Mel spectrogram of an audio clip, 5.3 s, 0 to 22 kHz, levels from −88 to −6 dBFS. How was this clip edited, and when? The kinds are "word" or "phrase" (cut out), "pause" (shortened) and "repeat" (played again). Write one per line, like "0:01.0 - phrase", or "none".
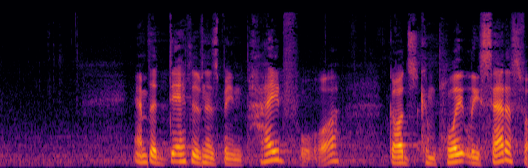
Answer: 0:01.5 - word
0:02.0 - word
0:04.2 - word

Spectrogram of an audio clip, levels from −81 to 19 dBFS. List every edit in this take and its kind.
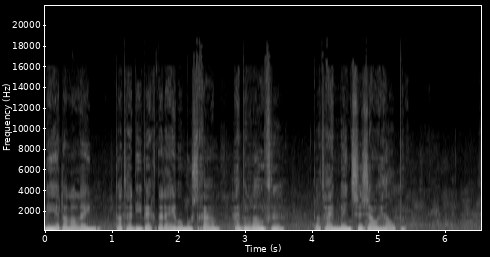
0:02.7 - pause

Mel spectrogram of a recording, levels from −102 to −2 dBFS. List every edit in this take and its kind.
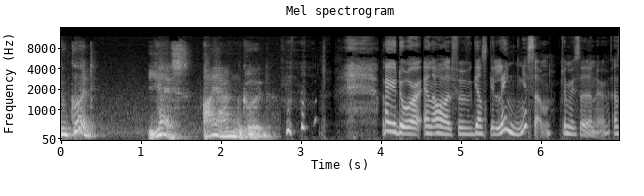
0:02.7 - pause
0:04.1 - word

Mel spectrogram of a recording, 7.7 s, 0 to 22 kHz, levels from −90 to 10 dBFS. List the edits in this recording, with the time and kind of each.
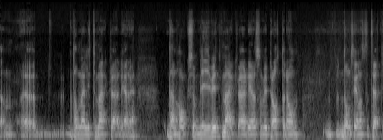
none

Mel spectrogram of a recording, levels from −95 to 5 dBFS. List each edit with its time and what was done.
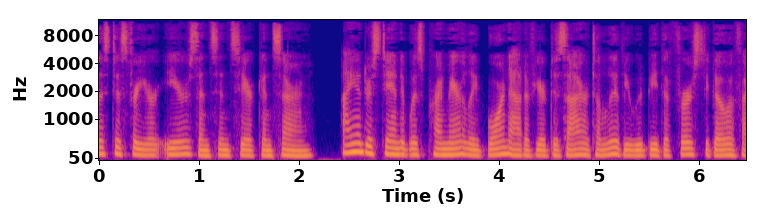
0:05.2 - word

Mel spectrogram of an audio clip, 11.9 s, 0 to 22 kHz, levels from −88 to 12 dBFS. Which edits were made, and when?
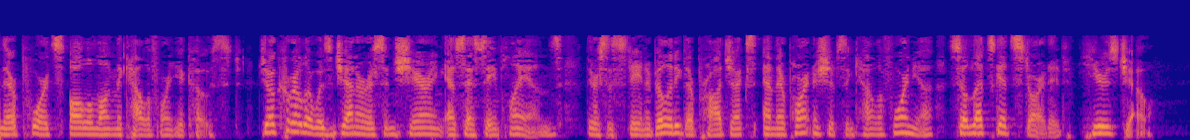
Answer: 0:02.5 - pause
0:03.3 - word
0:05.0 - word
0:06.8 - word
0:09.4 - pause

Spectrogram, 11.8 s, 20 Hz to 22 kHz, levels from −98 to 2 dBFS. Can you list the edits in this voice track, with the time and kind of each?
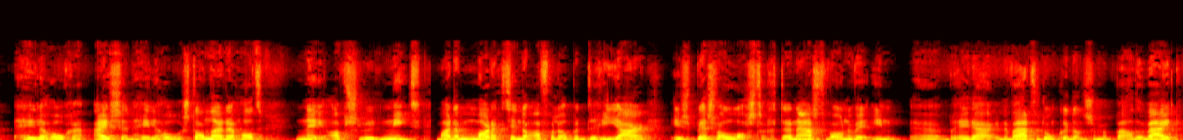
0:04.3 - pause

